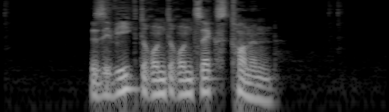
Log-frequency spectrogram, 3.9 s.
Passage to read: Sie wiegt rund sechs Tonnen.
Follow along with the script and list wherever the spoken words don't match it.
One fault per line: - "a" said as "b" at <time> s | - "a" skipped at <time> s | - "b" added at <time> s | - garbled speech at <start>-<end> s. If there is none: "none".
- "rund" added at 1.7 s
